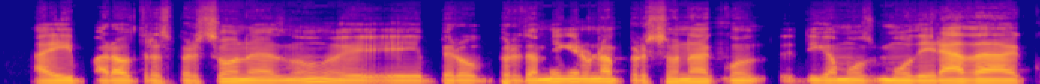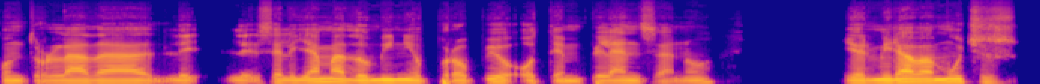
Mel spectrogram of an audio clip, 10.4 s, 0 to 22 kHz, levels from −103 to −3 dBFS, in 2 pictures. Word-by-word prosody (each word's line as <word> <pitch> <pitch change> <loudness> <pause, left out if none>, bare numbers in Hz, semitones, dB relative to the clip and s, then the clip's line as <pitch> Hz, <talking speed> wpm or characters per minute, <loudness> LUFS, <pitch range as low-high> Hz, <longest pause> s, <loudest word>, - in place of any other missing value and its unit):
ahí 105 +2 +1
para 105 +1 -1
otras 105 -4 -3
personas, 110 0 0
¿no?, 120 +2 0
eh 105 -1 -2
eh, - - -4
pero 105 -3 -2
pero 105 -2 -3
también 120 +3 +2
era 130 - +2
una 130 -1 +4
persona 120 +2 0
con 105 -4 -3
digamos, 115 -2 -1
moderada, 115 +2 +3
controlada, 110 +3 -1
le 105 0 -5
le 105 0 -7
se 115 - -4
le 110 - -1
llama 125 +2 +2
dominio 110 +1 +3
propio 110 +6 -2
o 100 - -4
templanza, 90 0 -3
¿no?, 100 +6 -7 0.6
yo 110 - 0
admiraba 120 +2 +5
mucho 120 -2 +2
su 90 - -7
110 Hz, 180 wpm, -23 LUFS, 105-120 Hz, 0.6 s, admiraba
